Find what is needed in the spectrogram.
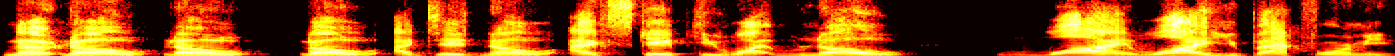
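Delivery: very high, drawn-out scream at top of lungs. Playing a character cornered by a creature: screaming at the top of lungs. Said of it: "fucking screaming, like, at the top of his lungs".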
